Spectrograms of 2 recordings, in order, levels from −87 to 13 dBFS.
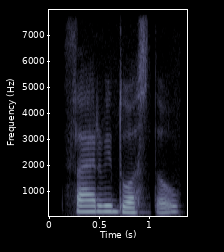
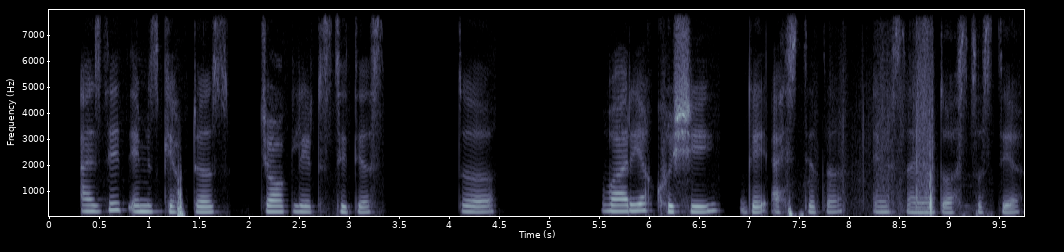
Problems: none marked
